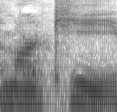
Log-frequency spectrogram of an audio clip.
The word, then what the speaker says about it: marquis: i don't know why everyone pronounces uh marquis marquez in this i've always heard his marquee whenever i hear other media use that word his word alone convinces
